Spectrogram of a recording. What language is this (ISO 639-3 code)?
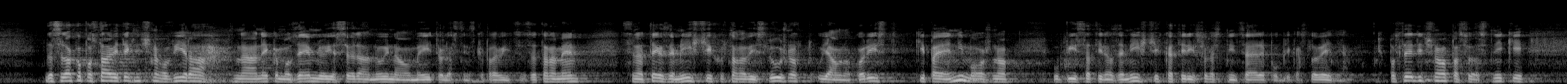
slv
